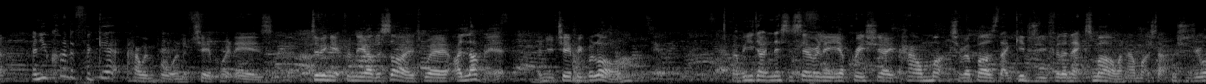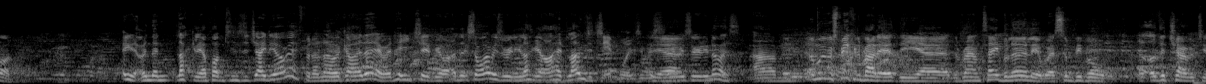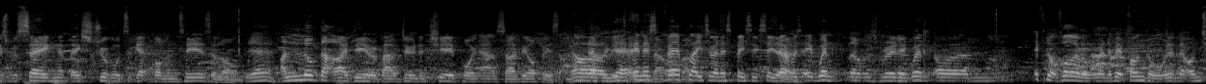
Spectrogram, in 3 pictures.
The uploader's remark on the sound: leave Kings Cross and venture up to Angel to record from the Pearl & Feather public house.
